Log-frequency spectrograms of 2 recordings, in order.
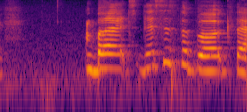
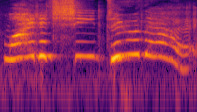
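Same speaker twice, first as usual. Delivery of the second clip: much higher outraged gasp of disbelief; shocked outcry; 13 semitones higher, much slower than usual. Retold or imitated. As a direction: cry out in shock at a character's choice. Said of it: "it has me going".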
